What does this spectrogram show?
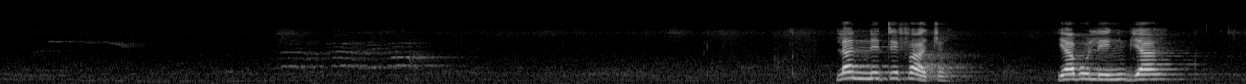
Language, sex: Northern Sotho, female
